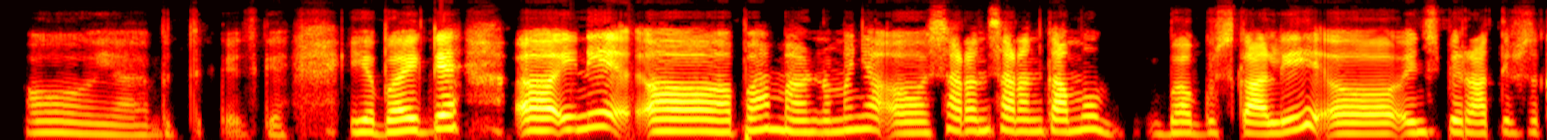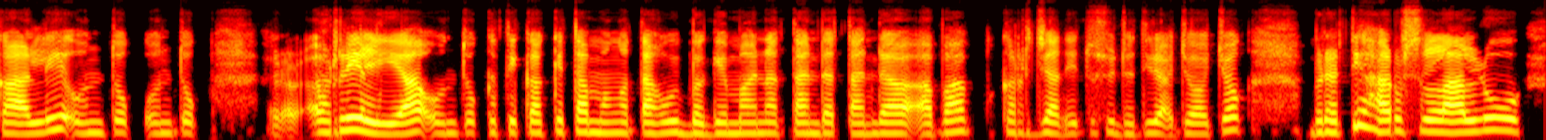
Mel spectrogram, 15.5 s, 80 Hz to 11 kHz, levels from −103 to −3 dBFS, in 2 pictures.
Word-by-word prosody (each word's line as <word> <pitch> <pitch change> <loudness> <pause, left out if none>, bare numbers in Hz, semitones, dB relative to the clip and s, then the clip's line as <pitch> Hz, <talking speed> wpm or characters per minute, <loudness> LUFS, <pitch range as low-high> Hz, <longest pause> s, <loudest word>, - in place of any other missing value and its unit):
Oh, 215 -1 -10
ya. 175 -2 -14
Bet - - -23
oke - - -21
oke. - - -17 0.3
Iya, 225 0 -2
baik 235 +3 +4
deh. 290 - +11 0.3
Eee, 250 0 +8
ini, 285 +4 +1
eee, 240 -7 +5
apa 255 +4 -3
man 230 -3 -1
namanya, 255 +3 -4
eee, 210 +1 -2
saran-saran 245 -2 +1
kamu 245 +1 0 0.2
bagus 210 +2 -5
sekali, 205 +4 +3
eee, 200 +1 -1
inspiratif 220 -1 -4
sekali 205 +3 0
untuk 210 +1 -10
untuk, 205 +1 -13 0.3
r 220 0 -7
real 250 -4 +5
ya. 195 +1 +4
Untuk 205 +1 -10
ketika 215 0 -4
kita 225 0 -3
mengetahui 210 0 -4
bagaimana 205 +1 -5
tanda-tanda, 200 0 -2
eee, 195 - -4
apa, 225 +2 -3
pekerjaan 210 -3 -5
itu 215 +2 -10
sudah 200 -3 -11
tidak 205 +1 -6
cocok. 205 +6 -6 0.3
Berarti 220 +7 -3
harus 230 +2 +1
selalu, 230 +3 +2
215 Hz, 165 wpm, -23 LUFS, 205-235 Hz, 0.3 s, deh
